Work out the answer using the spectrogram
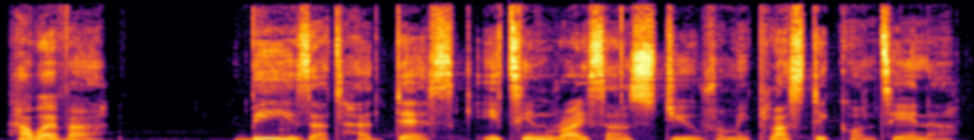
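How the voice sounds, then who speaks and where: A woman's voice: sits low, expressive, moderate pace, darkish tone. A woman with a Nigerian accent narrating a scripted audio drama.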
